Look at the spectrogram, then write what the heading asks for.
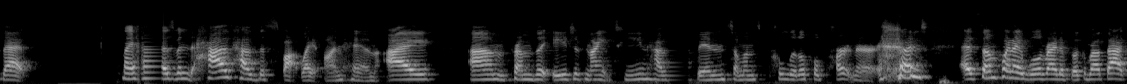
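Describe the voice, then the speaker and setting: A young woman author with a high voice, speaking outspokenly and laughing often in a book event conversation. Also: bright, forceful tone, highs cut off.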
